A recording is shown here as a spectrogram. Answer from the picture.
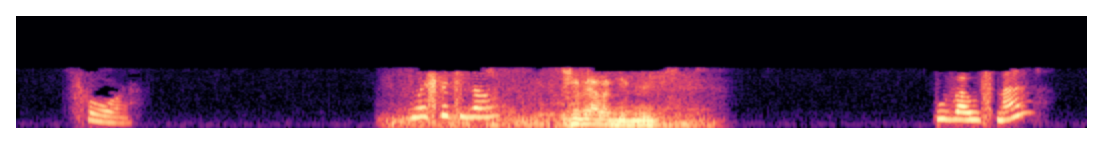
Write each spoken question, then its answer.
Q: Où va Ousmane?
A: À la bibliothèque. Il va à la bibliothèque.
